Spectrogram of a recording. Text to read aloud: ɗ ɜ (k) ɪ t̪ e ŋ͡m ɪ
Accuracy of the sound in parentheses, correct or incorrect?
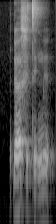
incorrect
